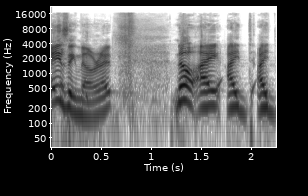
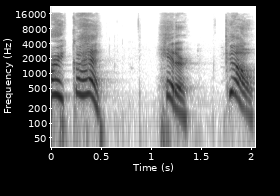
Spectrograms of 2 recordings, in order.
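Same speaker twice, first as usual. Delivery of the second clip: mock, very high, exasperated lost-it outburst; 10 semitones higher, 6 dB quieter than usual. A speaker retells an argument about disciplining Emmy, imitating Sarah losing it. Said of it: "And Sarah lost it".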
